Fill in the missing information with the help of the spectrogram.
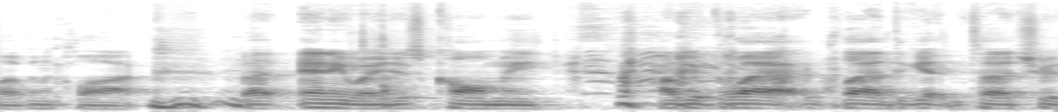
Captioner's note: laughs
